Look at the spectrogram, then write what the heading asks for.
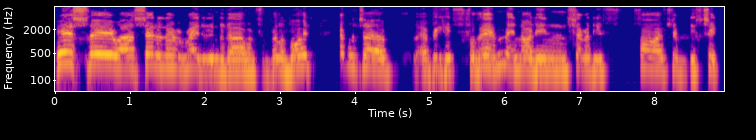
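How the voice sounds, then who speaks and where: A man's voice: high voice, steady tone, bright, forceful tone, no room sound, poor audio. An older Australian man presenting a radio show, chatting casually between songs with lots of ums and uhs. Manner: halting, many ums and uhs.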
